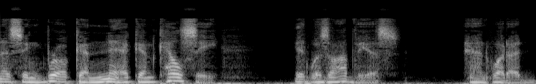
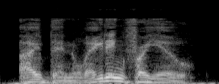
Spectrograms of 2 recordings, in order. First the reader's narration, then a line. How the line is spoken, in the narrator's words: it said in a rasping voice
